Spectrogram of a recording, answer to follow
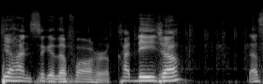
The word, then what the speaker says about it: Khadija: Khadija, that's how it is pronounced?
